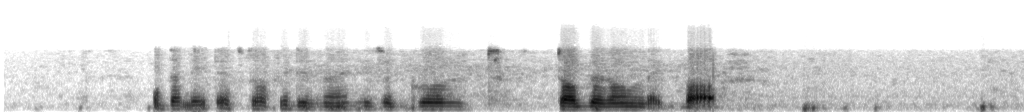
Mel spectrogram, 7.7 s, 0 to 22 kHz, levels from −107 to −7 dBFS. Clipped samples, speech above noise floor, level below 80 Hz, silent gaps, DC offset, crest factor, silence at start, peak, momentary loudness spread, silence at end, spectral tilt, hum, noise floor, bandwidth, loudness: under 0.1%; 56 dB; -72 dBFS; none; under 0.1%; 22 dB; 1.15 s; -4 dBFS; 15 LU; 0.3 s; -7 dB/octave; none; -79 dBFS; 3.9 kHz; -24 LUFS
